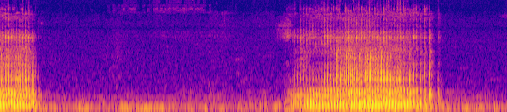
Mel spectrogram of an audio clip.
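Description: Long, rattling, congested snoring breaths with quieter snuffly breathing between: snoring from a stuffy nose.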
